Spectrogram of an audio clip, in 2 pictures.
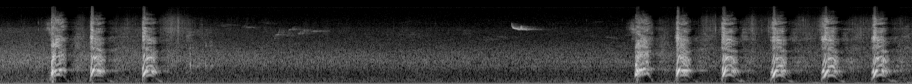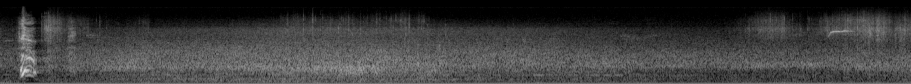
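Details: Dog on woodland patrol guarding its boundaries, giving three quick sharp barks, then after a pause a burst of seven evenly spaced barks, followed by quiet outdoor ambience with faint distant noise.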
